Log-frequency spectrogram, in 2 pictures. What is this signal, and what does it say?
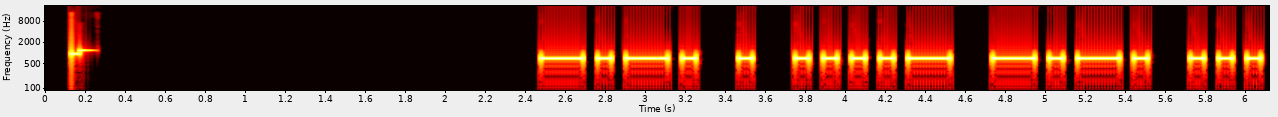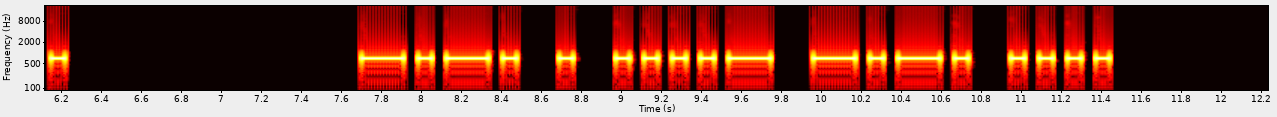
Morse code, heard as a keyed tone, about 17 wpm, 700 Hz. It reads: CE4CH CE4CH
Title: DXCC-100 Call Signs - 5 Characters - Repeated 2x - 17wpm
